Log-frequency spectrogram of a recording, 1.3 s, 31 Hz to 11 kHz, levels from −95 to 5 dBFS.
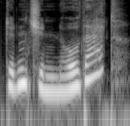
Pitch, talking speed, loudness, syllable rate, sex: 215 Hz, 185 wpm, -13 LUFS, 3.3 syllables/s, female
